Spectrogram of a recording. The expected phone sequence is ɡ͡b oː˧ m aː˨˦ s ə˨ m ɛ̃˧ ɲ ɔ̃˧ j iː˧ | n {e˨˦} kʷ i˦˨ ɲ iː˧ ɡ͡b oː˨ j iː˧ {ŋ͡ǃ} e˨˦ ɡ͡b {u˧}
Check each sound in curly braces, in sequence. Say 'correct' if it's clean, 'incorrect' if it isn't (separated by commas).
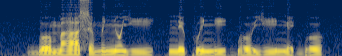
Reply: correct, incorrect, incorrect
